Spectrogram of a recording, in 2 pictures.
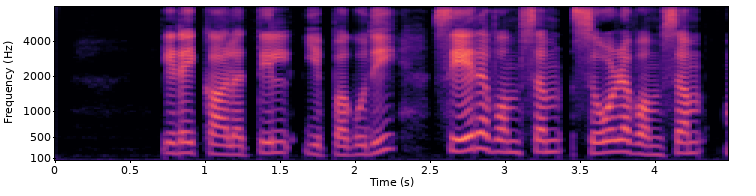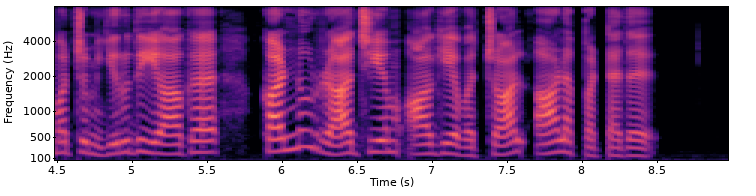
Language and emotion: Tamil, neutral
